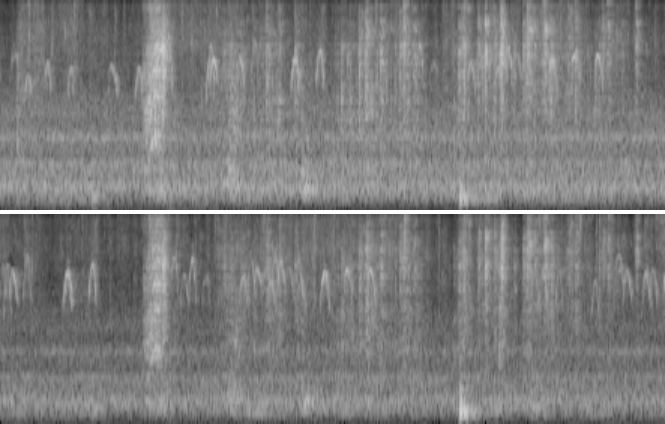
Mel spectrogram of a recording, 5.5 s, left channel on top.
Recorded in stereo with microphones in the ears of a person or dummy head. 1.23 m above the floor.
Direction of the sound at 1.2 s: 35° left (ahead or behind).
